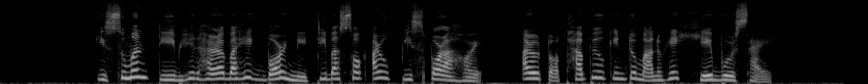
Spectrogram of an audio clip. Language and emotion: Assamese, disgusted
